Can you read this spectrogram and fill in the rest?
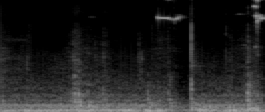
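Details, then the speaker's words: Whirlpool clothes dryer, about two to three years old: a dry idler pulley turned by hand gives two brief thin high squeaks over a low rumble, the cause of the loud running noise; cleaning and greasing planned. "makes that squeaking sound and i'd imagine when that's running it makes that sound a lot worse so well when that's running that's what is causing that horrible sound"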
